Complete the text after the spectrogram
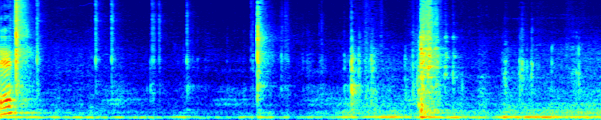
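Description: Plastic parts click and creak as a housing is pried apart.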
